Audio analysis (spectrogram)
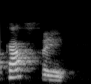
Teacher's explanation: sério olha em sua palavra café ela tem duas sílabas e a sílaba tônica é a última a sílaba fé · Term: oxítona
